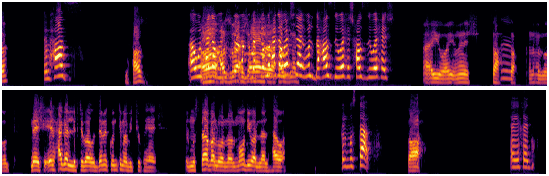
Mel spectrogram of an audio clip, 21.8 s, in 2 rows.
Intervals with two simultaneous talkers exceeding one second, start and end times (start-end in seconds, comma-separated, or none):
4.0-6.0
